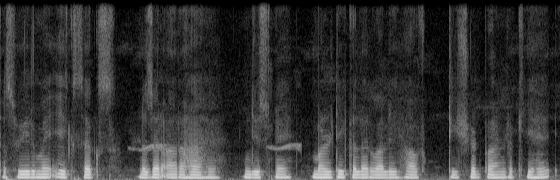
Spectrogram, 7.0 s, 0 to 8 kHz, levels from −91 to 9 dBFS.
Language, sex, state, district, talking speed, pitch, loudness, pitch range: Hindi, male, Uttar Pradesh, Lucknow, 155 wpm, 130 Hz, -15 LUFS, 125-135 Hz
